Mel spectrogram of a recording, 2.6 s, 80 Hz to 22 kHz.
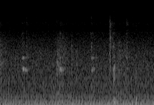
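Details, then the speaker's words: Fitzgerald 6 ft striplight with a dying T12 fluorescent tube and a second starter fitted. Faint dry ticks roughly every half second over a low mains hum; the starter keeps blinking and re-striking because the tube is failing. "but it's already dying. But you can hear that starter blinking on and"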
